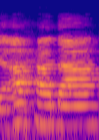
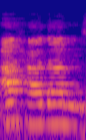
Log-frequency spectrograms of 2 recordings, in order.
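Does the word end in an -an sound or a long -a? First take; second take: long -a; -an. First: The word ends with a long -a sound. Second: The word ends with an -an sound. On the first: The reader stops on this word. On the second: The reader carries on without stopping.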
